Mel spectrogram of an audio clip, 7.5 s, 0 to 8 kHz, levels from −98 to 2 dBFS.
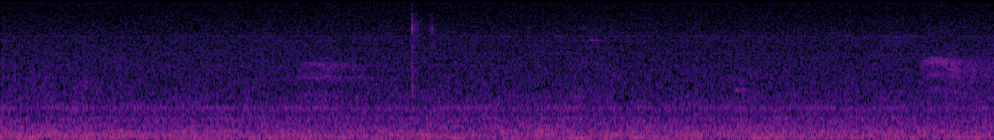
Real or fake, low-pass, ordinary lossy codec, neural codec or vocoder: real; none; none; none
